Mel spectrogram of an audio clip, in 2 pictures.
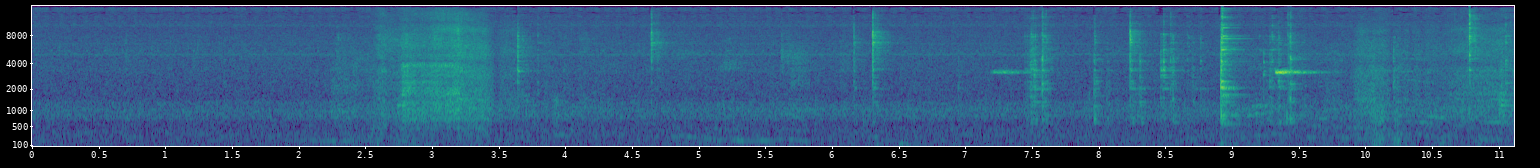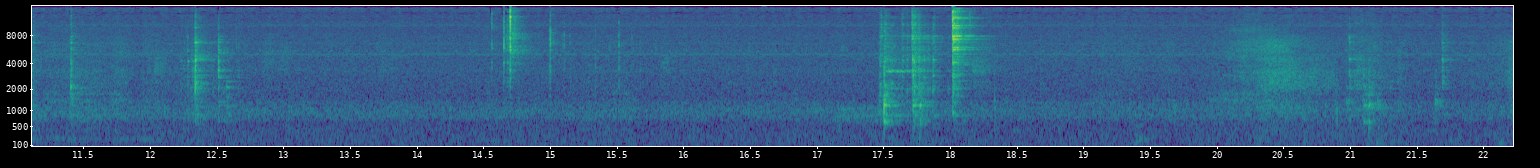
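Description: Scattered metallic clicks and clinks of a metal mounting bracket and its hardware being worked by hand onto a mailbox post's arm, with a short scraping rustle about three seconds in. The sharpest clicks come in a cluster just before halfway and in a pair near the end.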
